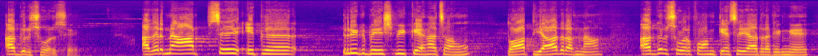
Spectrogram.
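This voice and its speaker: A man with a high voice gives a classroom lecture, sounding out vowels loudly to demonstrate them. He asks his students questions, answers them himself and dictates slowly with repeats. The room has a long, ringing reverb. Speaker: teacher.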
